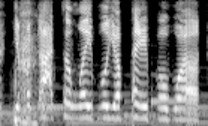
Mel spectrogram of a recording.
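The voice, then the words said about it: Imitated cartoon character voice, Boston-like accent. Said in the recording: “Oh my, what is that accent? ... That was more like Boston. That wasn't Jewish.”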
